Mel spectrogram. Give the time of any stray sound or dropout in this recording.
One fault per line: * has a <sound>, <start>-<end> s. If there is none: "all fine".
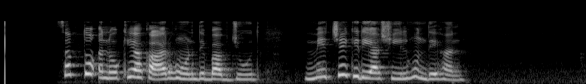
all fine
